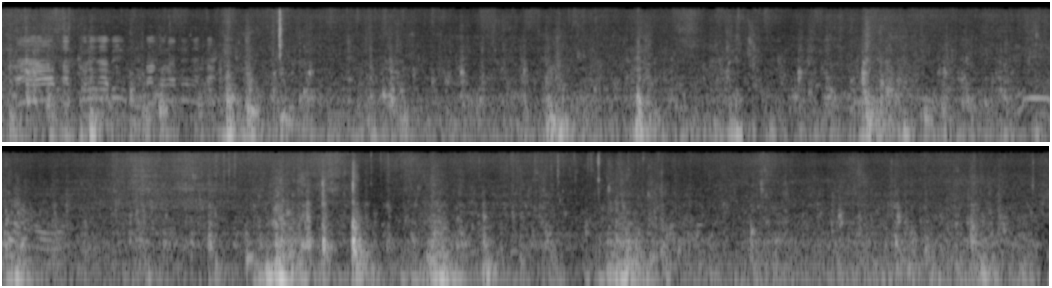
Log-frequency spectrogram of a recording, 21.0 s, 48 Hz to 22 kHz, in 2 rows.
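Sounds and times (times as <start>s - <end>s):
waves slapping boat hull: 0.0s - 20.9s
wind buffeting microphone: 0.0s - 20.9s.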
